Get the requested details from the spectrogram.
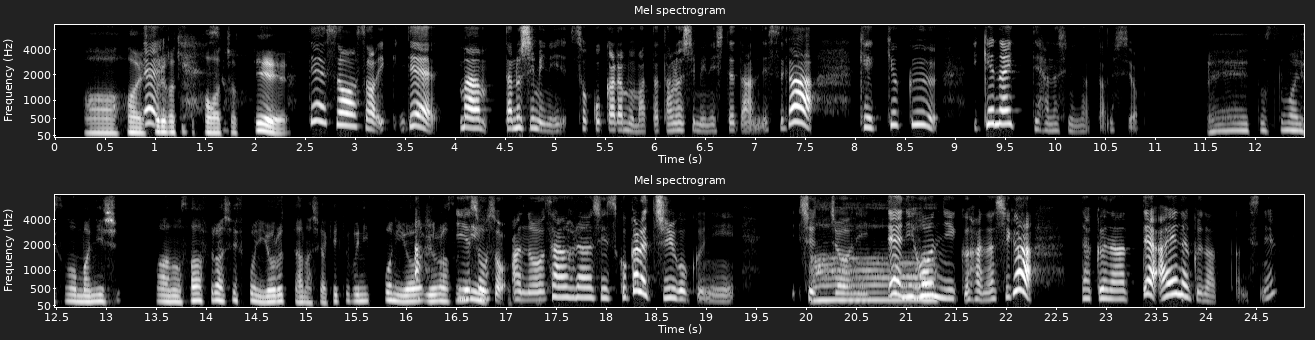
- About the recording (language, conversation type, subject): Japanese, advice, 批判されたとき、感情的にならずにどう対応すればよいですか？
- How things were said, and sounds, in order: other background noise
